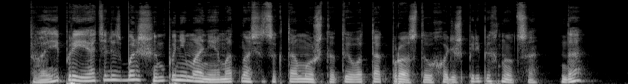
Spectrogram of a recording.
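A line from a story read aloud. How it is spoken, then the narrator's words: Quiet remark. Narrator (Russian): Тихо заметила Дырхан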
